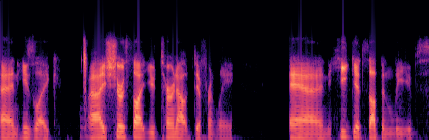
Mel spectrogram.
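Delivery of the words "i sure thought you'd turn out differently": plain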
